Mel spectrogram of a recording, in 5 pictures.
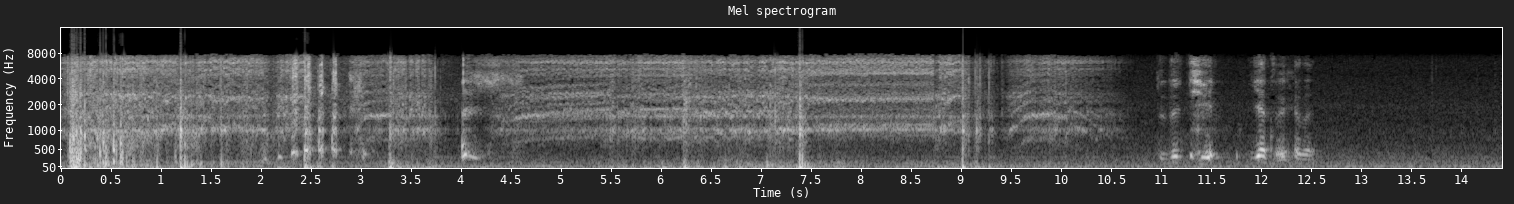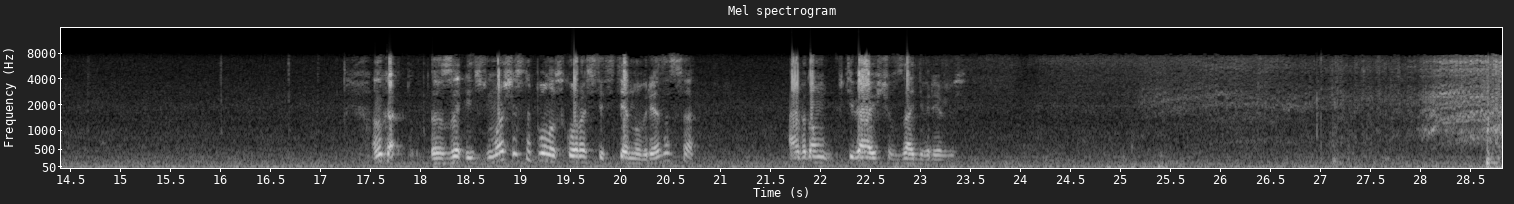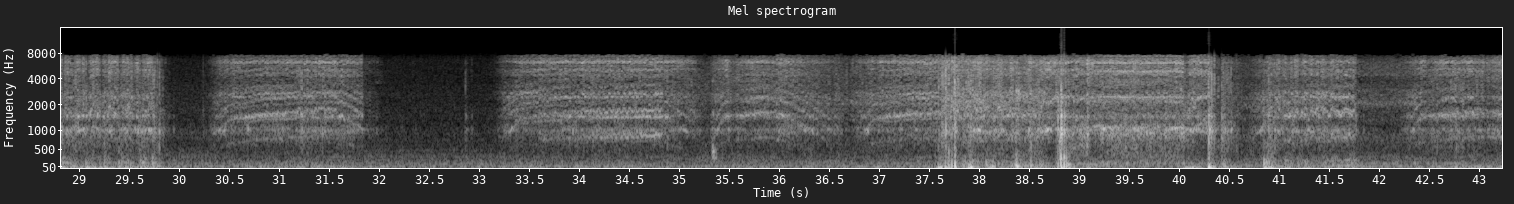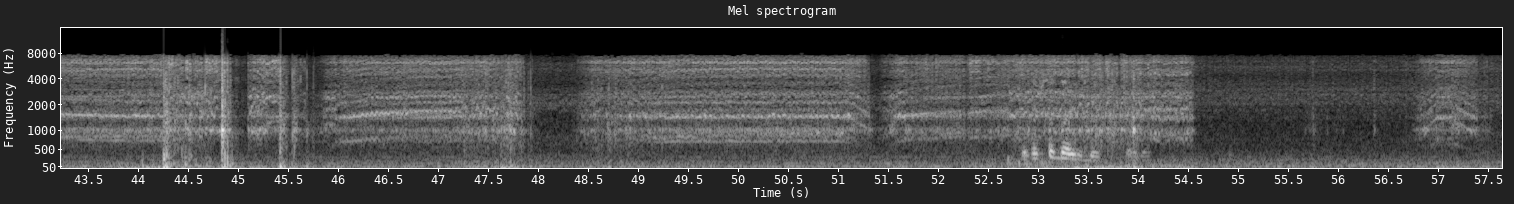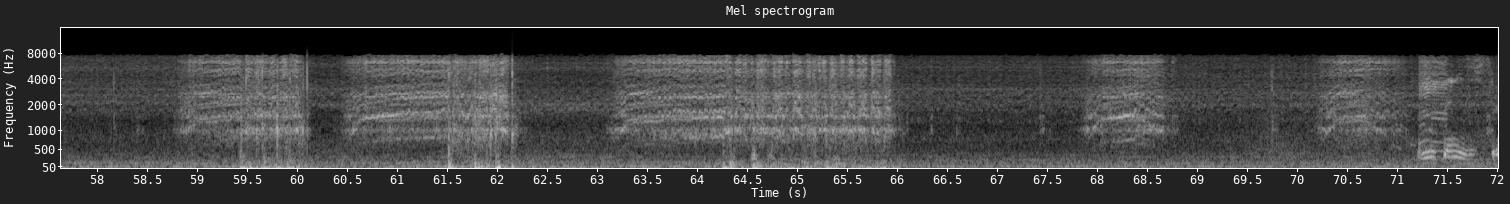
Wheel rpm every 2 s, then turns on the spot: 240, 140, 150, 240, 230, 20, 0, 0, 0, 0, 0, 0, 0, 0, 140, 130, 50, 150, 120, 270, 170, 160, 180, 170, 140, 180, 210, 90, 30, 80, 140, 90, 190, 50, 40, 40.
44-46 54-58 66-72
